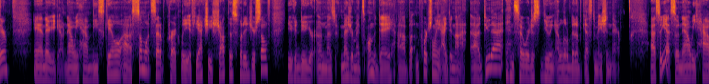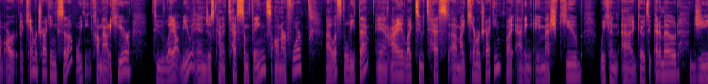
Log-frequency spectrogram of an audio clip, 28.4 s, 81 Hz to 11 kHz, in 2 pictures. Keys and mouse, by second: 11.6 shift+click, 12.8 shift+click, 14.6 click, 17.6-17.9 shift+drag, 18.4 KP_0, 19.3-19.7 shift+drag, 20.2 x, 21.1 shift+middle drag, 22.6 shift+a, 26.0 Tab, 27.3 a, 27.9 g.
